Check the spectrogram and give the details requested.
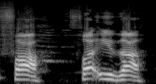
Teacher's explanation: इस आयत में फ़इज़ा फ़ा का मखरज आपको बता दूं, फ़ा का मखरज ये है कि ऊपर वाले दांतों की नोक नीचे वाले होंठ की अंदरूनी तरी को लगाने से फ़ा निकलता है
